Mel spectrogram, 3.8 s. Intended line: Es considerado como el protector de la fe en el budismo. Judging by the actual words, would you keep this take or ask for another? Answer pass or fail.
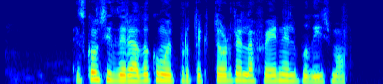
pass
